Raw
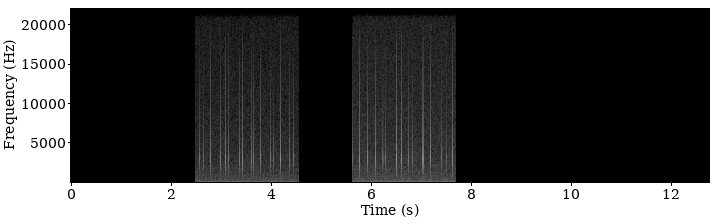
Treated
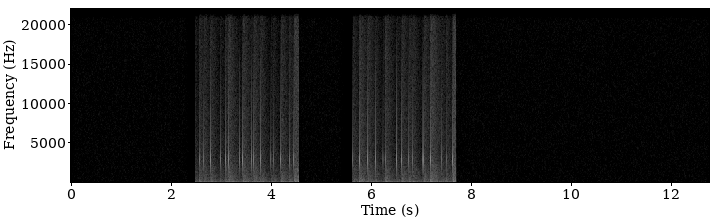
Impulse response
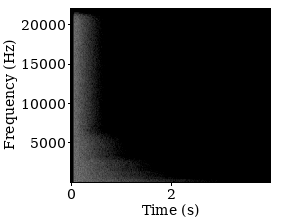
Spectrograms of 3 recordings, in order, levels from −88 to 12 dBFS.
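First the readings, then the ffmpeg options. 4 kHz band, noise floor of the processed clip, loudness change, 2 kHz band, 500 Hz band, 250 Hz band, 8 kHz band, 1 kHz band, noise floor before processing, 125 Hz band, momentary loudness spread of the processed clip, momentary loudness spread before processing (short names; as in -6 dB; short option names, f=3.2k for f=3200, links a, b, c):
-4.0 dB, -69 dBFS, -4.0 dB, -3.5 dB, +1.0 dB, +1.0 dB, -4.5 dB, -1.0 dB, -78 dBFS, +1.5 dB, 3 LU, 6 LU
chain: -af "adynamicequalizer=threshold=0.00398:dfrequency=3500:dqfactor=0.81:tfrequency=3500:tqfactor=0.81:attack=5:release=100:ratio=0.375:range=1.5:mode=cutabove:tftype=bell,areverse,acompressor=threshold=-43dB:ratio=16,areverse,volume=10dB"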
